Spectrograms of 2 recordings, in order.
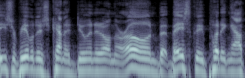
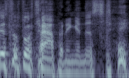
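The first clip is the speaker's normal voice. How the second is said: forceful, firm tone, sounding final; 6 dB quieter than usual. Imitating the lieutenant governor slamming the hammer down: imitating Dan Patrick laying down the law. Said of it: "slams the hammer down".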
